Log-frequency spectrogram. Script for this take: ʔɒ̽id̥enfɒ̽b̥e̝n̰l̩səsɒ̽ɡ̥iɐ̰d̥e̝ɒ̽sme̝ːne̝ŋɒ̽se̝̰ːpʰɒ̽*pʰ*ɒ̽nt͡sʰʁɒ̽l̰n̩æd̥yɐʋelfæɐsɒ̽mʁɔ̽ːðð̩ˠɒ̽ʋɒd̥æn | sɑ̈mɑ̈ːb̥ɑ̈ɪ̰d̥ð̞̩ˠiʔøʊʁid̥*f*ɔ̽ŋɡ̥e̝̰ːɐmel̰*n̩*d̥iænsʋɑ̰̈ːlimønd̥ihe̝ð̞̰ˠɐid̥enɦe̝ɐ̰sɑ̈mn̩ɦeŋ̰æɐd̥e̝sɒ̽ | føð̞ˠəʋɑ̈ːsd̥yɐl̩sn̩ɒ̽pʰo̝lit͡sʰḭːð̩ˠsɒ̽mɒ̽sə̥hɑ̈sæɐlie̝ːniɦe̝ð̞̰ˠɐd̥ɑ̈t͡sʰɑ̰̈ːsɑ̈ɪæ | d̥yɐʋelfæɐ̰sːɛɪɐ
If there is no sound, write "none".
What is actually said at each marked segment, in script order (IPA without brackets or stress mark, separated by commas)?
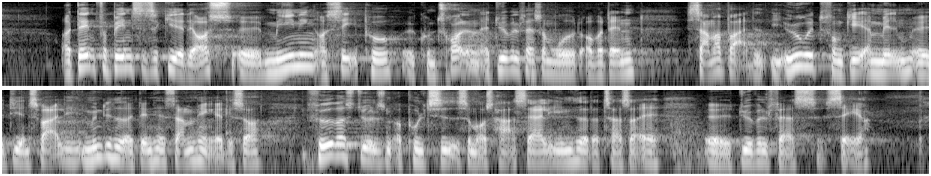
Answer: kʰ, f, m̩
